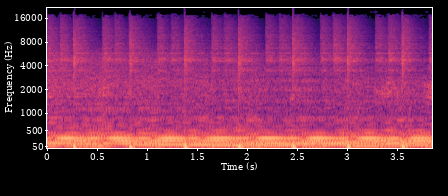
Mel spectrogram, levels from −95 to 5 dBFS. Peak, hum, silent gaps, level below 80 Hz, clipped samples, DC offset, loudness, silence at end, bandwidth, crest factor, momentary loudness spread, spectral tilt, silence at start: 0 dBFS; none; none; -20 dBFS; under 0.1%; under 0.1%; -13 LUFS; 0 s; 18.5 kHz; 12 dB; 1 LU; -6 dB/octave; 0 s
